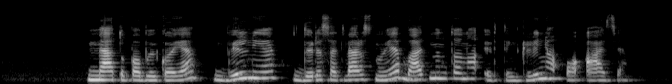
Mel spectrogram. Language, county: Lithuanian, Šiauliai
